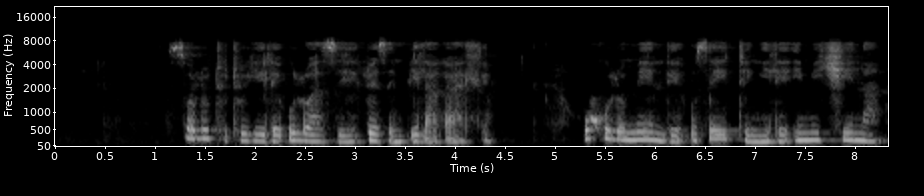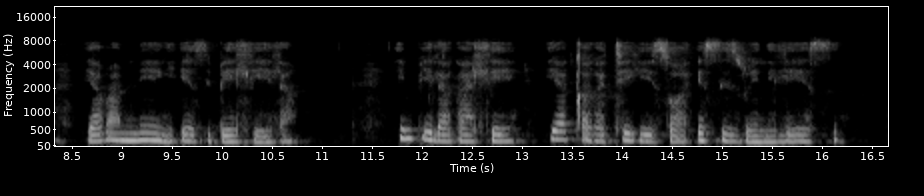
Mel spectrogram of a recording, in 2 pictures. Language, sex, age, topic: North Ndebele, female, 18-24, health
